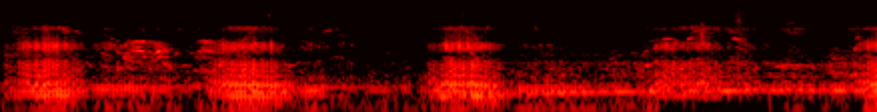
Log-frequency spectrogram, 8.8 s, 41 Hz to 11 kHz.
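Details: A sleeping female cat snores with a low, rattling, fluttering sound that rises and falls with each breath, about 29 breaths a minute: harmless snoring.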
